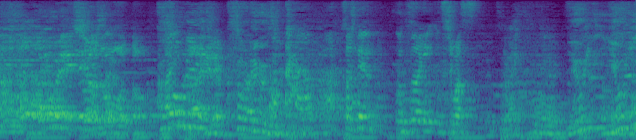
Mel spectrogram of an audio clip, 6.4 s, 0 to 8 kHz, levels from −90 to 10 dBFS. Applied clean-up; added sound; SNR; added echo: none; none; none; reverberation time 0.3 s.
